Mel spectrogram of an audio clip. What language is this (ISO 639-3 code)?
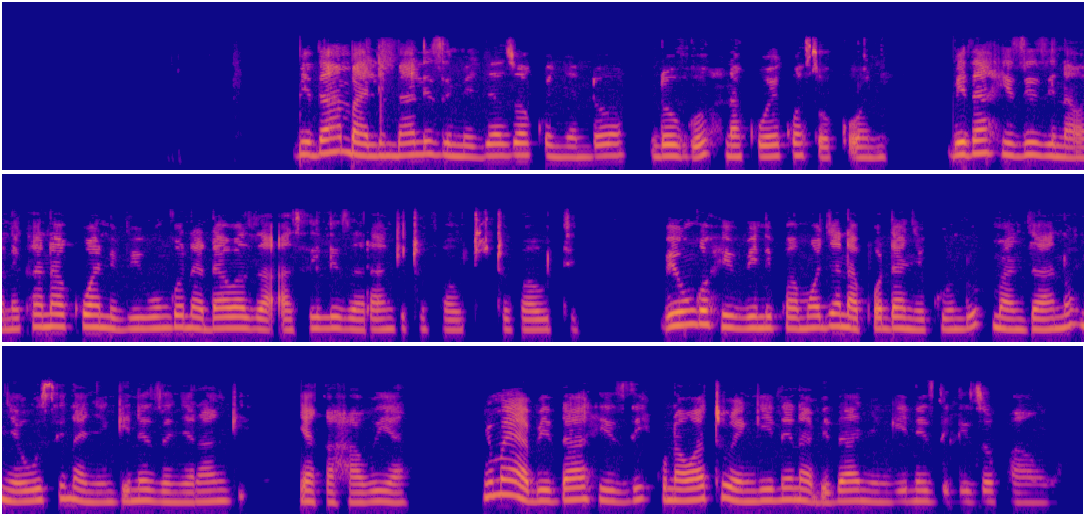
swa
